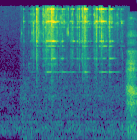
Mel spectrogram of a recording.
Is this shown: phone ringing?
no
